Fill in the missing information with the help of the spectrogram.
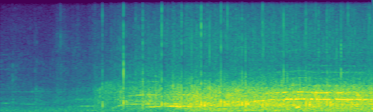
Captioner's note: audience cheering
